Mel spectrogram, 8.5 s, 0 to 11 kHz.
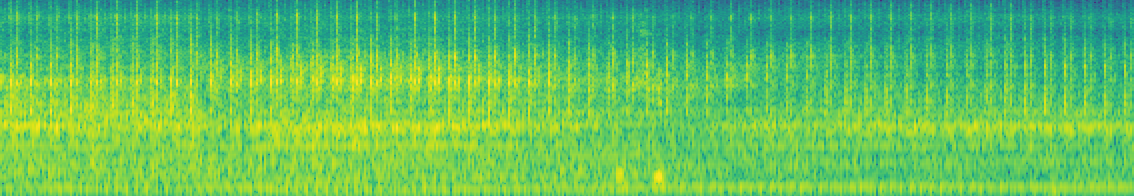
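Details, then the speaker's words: Chevrolet Cruze after an oil change with a five-minute engine flush: sharp, regular light ticking at about three per second over a smooth idle persists; hydraulic lifters are suspected (16 ordered), cause not confirmed. "Так, ну, стук никуда не исчез. Сейчас заведу. Тук никуда не делся."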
